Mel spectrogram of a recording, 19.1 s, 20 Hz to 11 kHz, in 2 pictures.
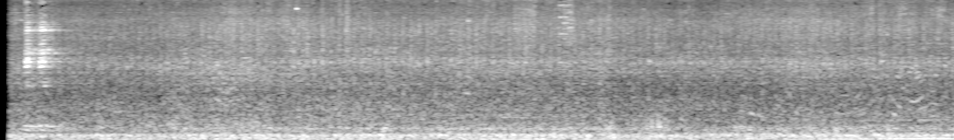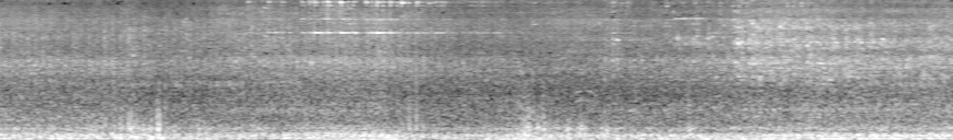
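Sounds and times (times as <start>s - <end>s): traffic rumble: 0.1s - 19.0s.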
